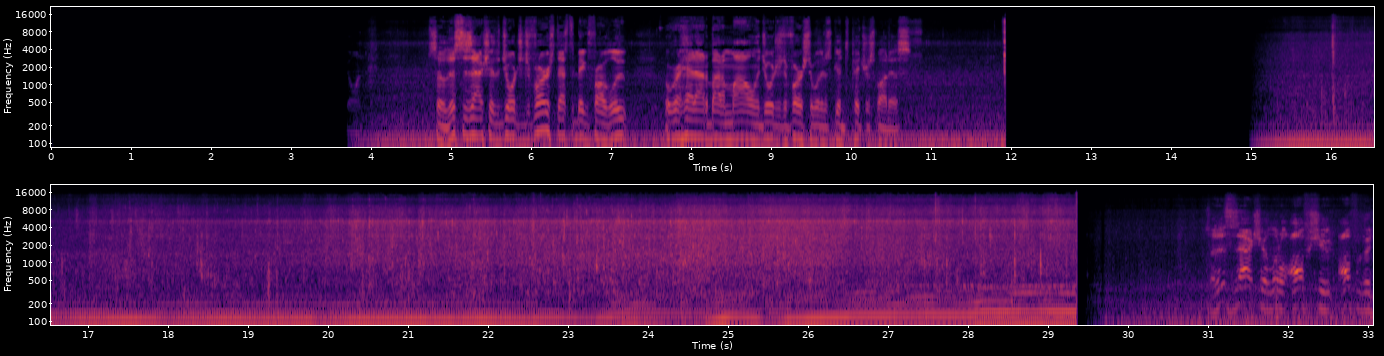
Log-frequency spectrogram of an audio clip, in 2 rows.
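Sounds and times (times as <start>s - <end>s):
car engine running: 3.8s - 11.9s, 15.0s - 33.0s
tyre and road noise: 15.0s - 32.2s.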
